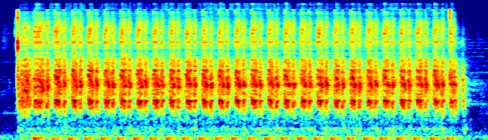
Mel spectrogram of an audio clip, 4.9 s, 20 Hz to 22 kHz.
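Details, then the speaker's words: 1988 Honda Super Magna VF750 after draining tank and carburetors, with weak battery on charger and suspect carburetor: starter cranks steadily about three beats a second for over four seconds without catching; cranks but no start, owner suspects too little gas. "so it's not firing yet probably has designed enough gas or anything in it"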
